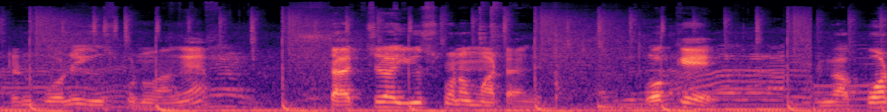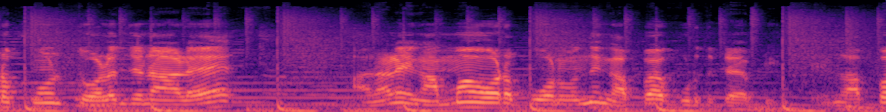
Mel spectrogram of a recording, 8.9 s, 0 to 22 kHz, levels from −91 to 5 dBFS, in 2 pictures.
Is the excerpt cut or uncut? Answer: cut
